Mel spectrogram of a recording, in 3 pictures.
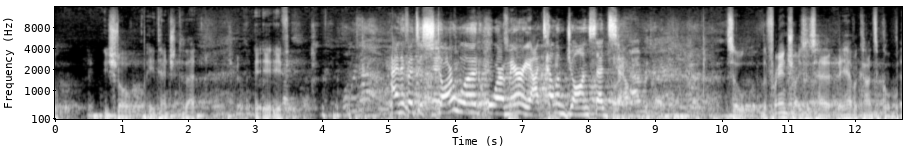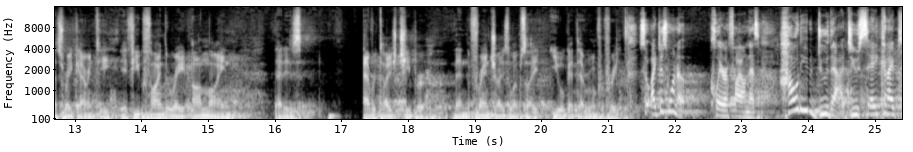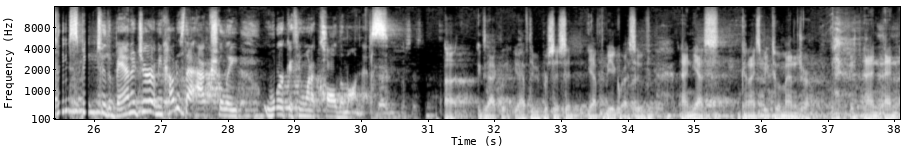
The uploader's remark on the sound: Please enjoy our live conversation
